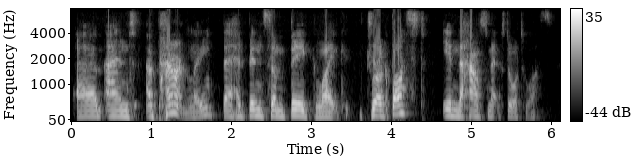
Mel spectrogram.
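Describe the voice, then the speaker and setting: A young man from London with a London accent, a comics writer chatting as a guest, hesitant and laid-back with many pauses. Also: a little high, lo-fi sound. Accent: London English. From London, England. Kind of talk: casual chat.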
